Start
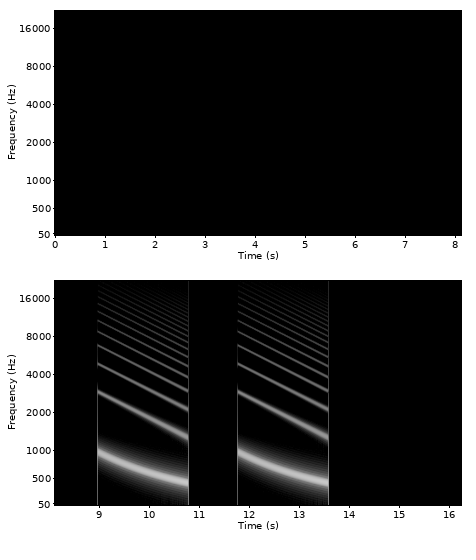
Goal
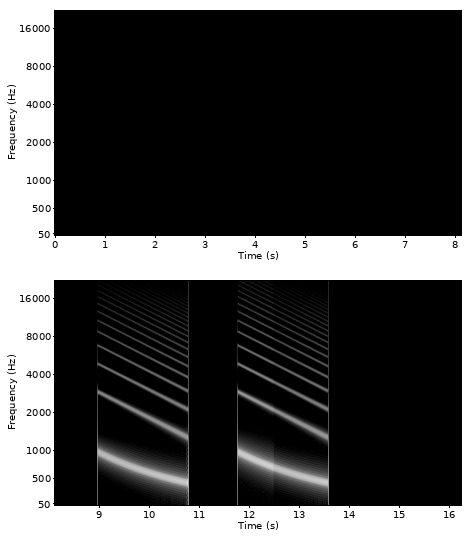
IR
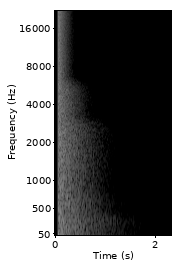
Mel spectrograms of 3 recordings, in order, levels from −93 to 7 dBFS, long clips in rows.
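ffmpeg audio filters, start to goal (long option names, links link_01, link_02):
-filter_complex "[0:a]asplit=3[link_01][link_02][link_03];[link_01]afade=type=out:start_time=10.74:duration=0.02[link_04];[link_02]acontrast=85,afade=type=in:start_time=10.74:duration=0.02,afade=type=out:start_time=12.47:duration=0.02[link_05];[link_03]afade=type=in:start_time=12.47:duration=0.02[link_06];[link_04][link_05][link_06]amix=inputs=3:normalize=0"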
